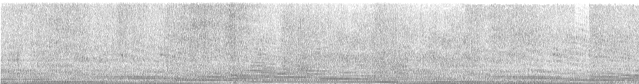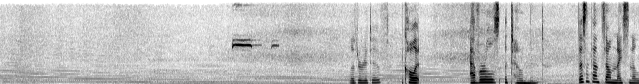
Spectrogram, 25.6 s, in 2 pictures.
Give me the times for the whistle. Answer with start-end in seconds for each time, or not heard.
17.4-18.4.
